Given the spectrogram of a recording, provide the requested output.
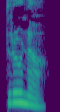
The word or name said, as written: ತೃಣ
